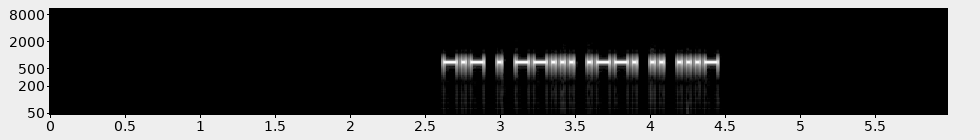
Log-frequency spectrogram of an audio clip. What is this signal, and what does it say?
Morse code, heard as a keyed tone, about 40 wpm, 700 Hz. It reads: KE7PIV
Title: USA Call Signs - 6 Characters - Repeated 3x - 40wpm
